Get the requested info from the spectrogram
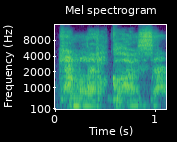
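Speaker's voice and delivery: breathy conspiratorial whisper. Retold or imitated. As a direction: lean in and whisper the secret. He's like.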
